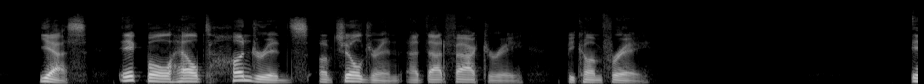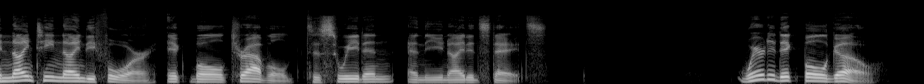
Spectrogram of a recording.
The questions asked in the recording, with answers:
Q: Where did Iqbal go?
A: He went to Sweden and the United States.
